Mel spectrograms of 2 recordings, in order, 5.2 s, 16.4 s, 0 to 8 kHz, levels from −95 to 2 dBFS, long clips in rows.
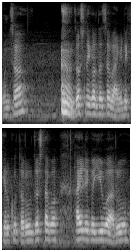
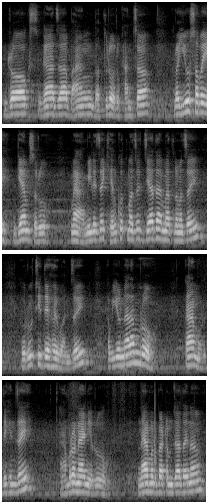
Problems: background sounds at intervals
